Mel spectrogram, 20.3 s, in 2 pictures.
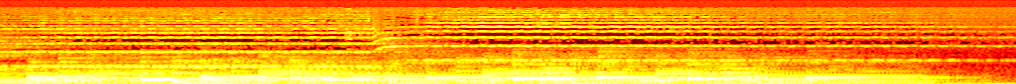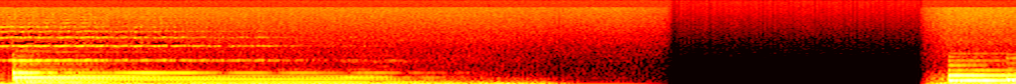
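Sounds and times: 
violin: 0.0 - 14.1
piano: 0.0 - 16.1, 19.4 - 20.3.

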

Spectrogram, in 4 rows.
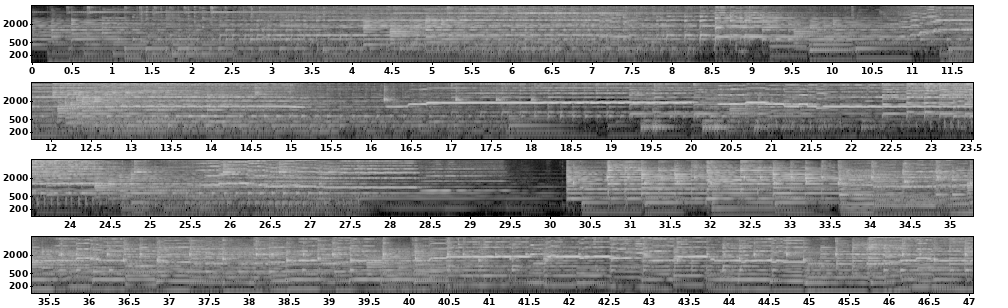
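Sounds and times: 
traditional Chinese music: 0.0 - 47.0.

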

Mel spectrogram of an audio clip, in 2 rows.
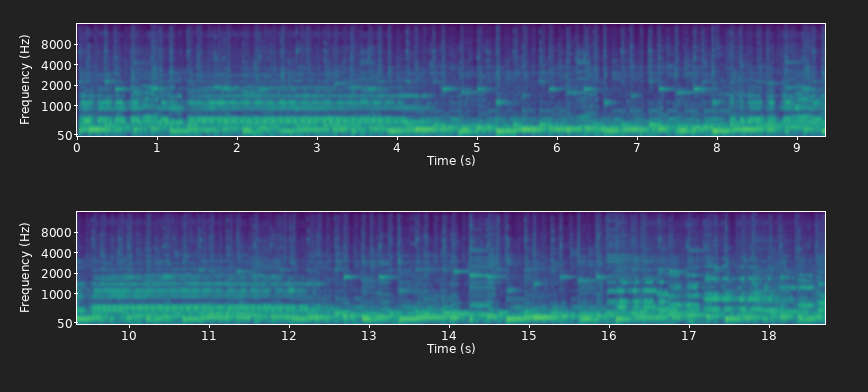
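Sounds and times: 
traditional Luganda music: 0.0 - 14.6, 15.7 - 18.6.

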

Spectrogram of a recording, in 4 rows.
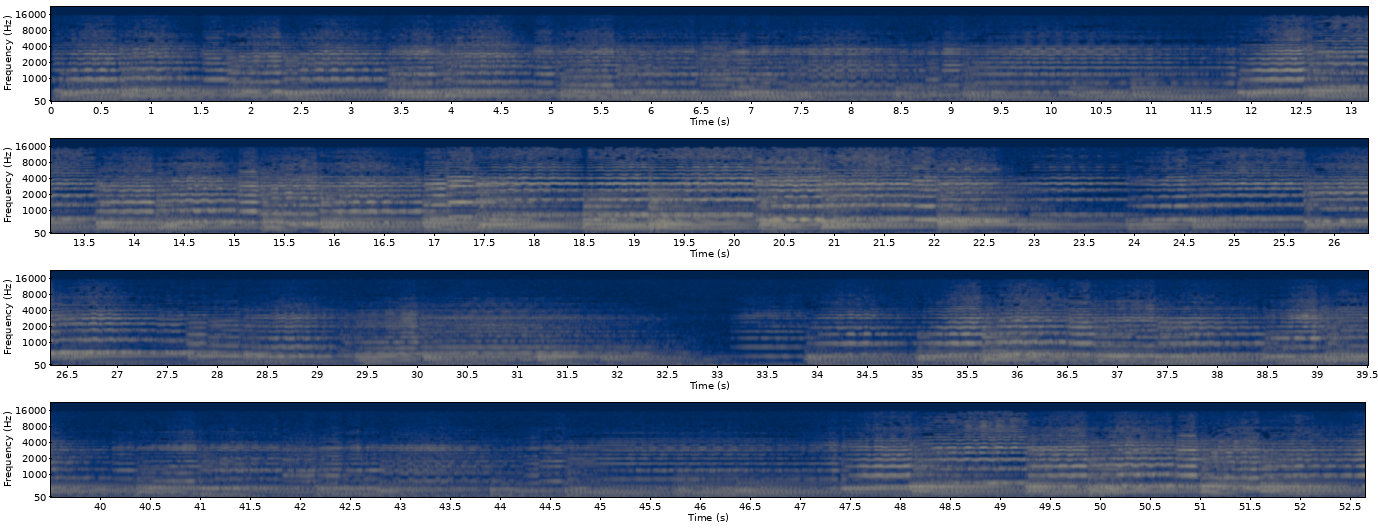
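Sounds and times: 
violin and piano: 0.0 - 52.6.

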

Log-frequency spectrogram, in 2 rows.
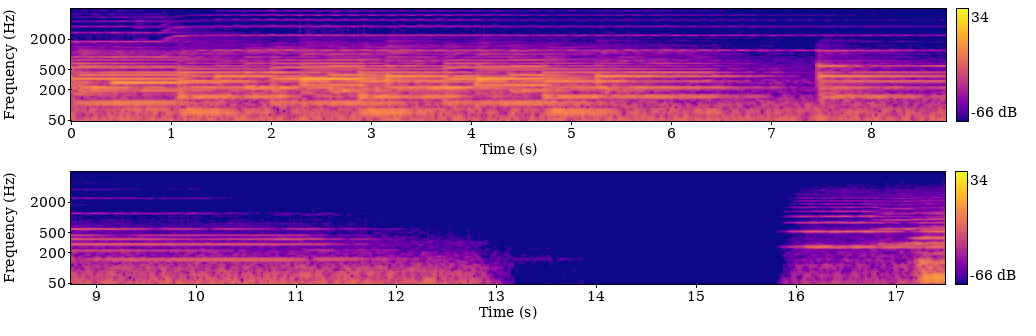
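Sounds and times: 
violin: 0.0 - 10.7, 15.9 - 17.4
piano: 0.0 - 12.8, 15.9 - 17.4.

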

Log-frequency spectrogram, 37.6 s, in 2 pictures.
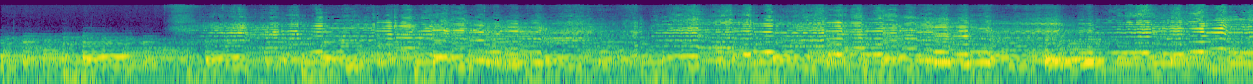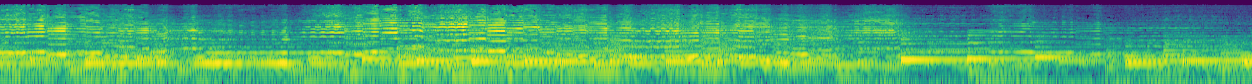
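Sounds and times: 
piano: 0.0 - 37.5
violin: 0.0 - 37.5.

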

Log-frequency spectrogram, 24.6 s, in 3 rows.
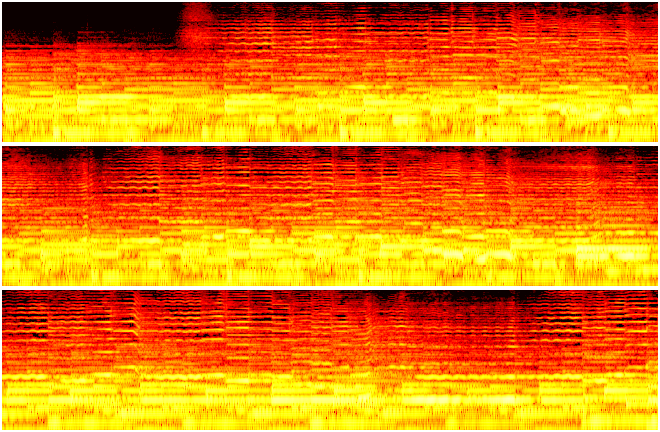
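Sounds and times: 
piano: 0.0 - 24.5
violin: 0.0 - 24.5.

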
